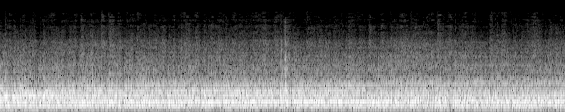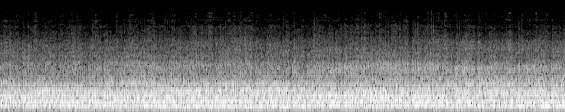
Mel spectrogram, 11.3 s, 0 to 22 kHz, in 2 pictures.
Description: Just get a new LG Refrigerator Today (LFC20786) Plug it in and making some loud noise. It's sound like a Motocross.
